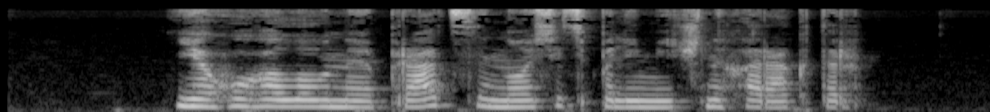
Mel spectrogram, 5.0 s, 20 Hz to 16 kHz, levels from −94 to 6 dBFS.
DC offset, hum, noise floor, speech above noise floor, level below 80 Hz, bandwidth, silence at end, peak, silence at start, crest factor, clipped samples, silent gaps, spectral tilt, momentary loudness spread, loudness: under 0.1%; none; -71 dBFS; 49 dB; -64 dBFS; 12 kHz; 0.65 s; -2 dBFS; 0.9 s; 24 dB; under 0.1%; none; -2 dB/octave; 17 LU; -21 LUFS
